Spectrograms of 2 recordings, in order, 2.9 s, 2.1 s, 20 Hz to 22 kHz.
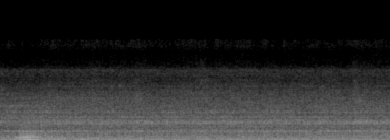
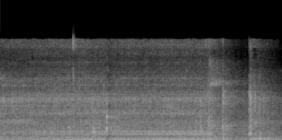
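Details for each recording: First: Brother 814 (made in Japan) buttonhole sewing machine with the stop timing out of adjustment: a steady low motor hum cuts off with a sharp, hard clack as the knife drops; the stopper does not sit where it should, so the stop timing is incorrect. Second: Brother 814 (made in Japan) buttonhole machine after the stop timing was readjusted so the stopper passes correctly: fast, even needle-bar clatter with a steady hum and a clean knife drop at the end, running normally.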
